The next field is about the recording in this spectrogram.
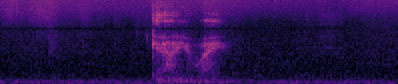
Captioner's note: none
